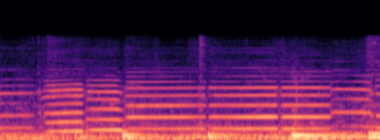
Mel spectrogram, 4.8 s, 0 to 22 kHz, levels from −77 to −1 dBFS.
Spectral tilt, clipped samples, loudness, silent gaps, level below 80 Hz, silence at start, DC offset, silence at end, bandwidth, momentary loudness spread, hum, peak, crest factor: -9 dB/octave; under 0.1%; -15 LUFS; none; -20 dBFS; 0 s; under 0.1%; 0 s; 7.6 kHz; 8 LU; none; 0 dBFS; 12 dB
